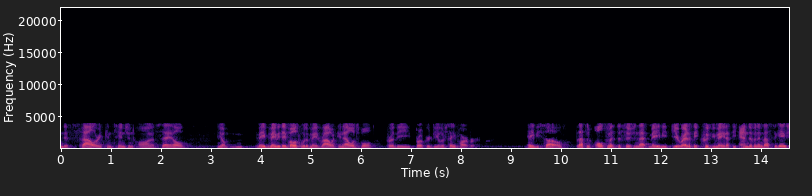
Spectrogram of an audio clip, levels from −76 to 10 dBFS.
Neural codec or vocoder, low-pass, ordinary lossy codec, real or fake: none; 7.2 kHz; AAC, 16 kbps; real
